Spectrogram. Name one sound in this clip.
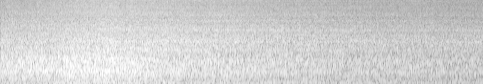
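Tyres roll over asphalt.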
